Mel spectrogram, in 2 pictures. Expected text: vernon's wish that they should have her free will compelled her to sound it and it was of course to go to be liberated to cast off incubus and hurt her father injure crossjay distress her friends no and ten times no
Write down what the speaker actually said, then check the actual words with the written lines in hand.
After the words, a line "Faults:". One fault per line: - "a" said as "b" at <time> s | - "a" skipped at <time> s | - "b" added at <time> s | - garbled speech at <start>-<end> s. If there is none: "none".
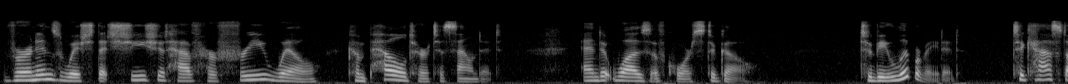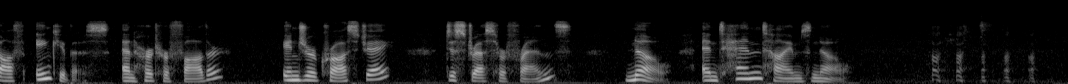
vernon's wish that she should have her free will compelled her to sound it and it was of course to go to be liberated to cast off incubus and hurt her father injure crossjay distress her friends no and ten times no
Faults:
- "they" said as "she" at 1.1 s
